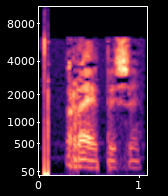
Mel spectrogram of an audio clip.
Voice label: "repese", Venetian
